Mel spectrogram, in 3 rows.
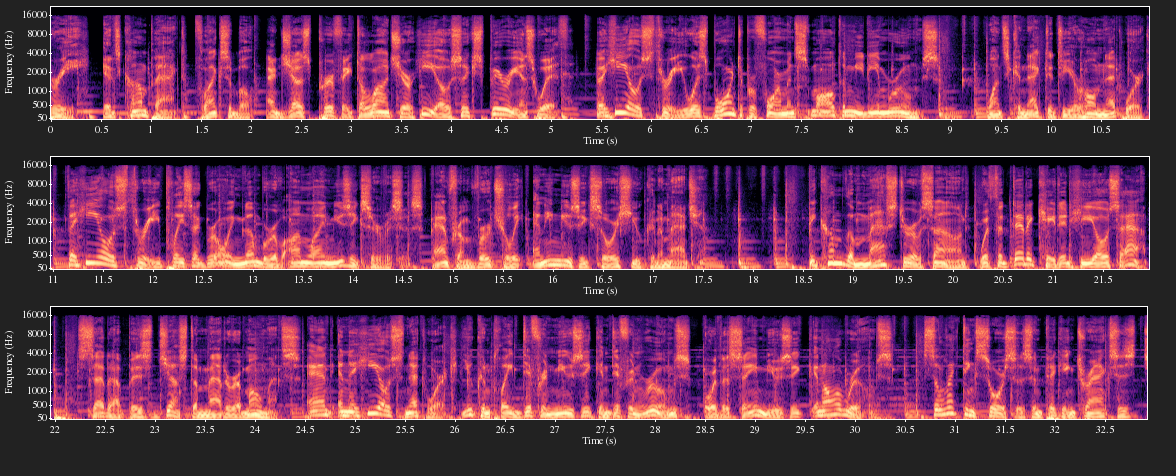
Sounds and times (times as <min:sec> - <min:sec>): Speech: 0:00.0 - 0:17.6, 0:18.6 - 0:32.9
Music: 0:00.0 - 0:32.9.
